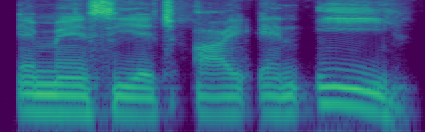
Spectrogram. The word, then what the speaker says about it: machine: ma it's not machine many of us we think this is ma machine it's not machine it's machine M machine listen and repeat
